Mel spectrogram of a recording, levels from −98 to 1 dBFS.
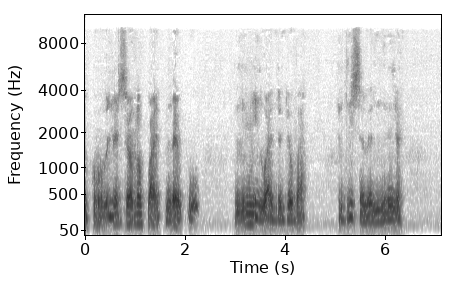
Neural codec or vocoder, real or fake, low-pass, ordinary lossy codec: autoencoder, 22.05 kHz, a latent of 192 numbers a frame, VITS, trained on one speaker; fake; 9.9 kHz; AAC, 32 kbps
